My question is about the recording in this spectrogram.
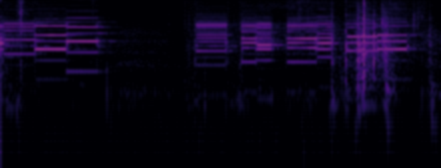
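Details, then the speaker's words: Shark ION robot vacuum with no wheels, unable to reach its dock: bursts of high chiming tones in a repeating pattern; docking error alert beeps. "Okay, you hear that? This one can't dock."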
